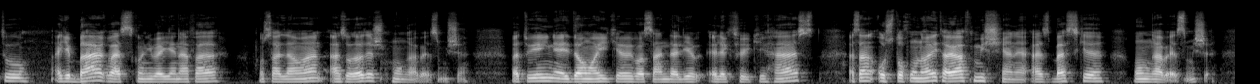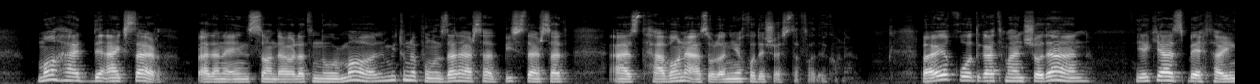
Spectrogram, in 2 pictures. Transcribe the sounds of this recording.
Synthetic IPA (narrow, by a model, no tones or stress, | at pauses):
t̪ʰu | ʔæ̰ɟebæɾɣvæst̪kʰo̞niːbejenæfæɾ | mo̞sælːæmænæ̰zoːlɒːt̪ʰe̞ʃmoŋɢæ̰be̞̰zmḭʃḛ | væt̪ʰuːjeiːne̞d̪ɒːmhɒːjiːcʰe̞bɒːsænd̪ælieḛlect̪ʰɾicʰiːɦæst̪̚ | ʔæsænʔost̪o̞xunhɒːjet̪ʰæɾæfmiːʃcʰʲæneʔæzbæscʰemonɢæbḛzmiːʃe̞̰ | mɒːɦæd̪ːe̞æcsæɾ | b̥æ̰d̪æneːnsɒːnd̪æɾhɒːlɒːt̪ʰenoɾmɒːlmiːt̪ʰune̞pʰunzd̪æd̪æɾsæd̪̚biːst̪d̪æɾsæd̪ | ʔæzt̪ʰævɒːneæzolɒːnijexo̞d̪eʃest̪e̞fɒ̰ːd̪e̞kʰo̞̥ne̞ | b̥æɾɒːje̞ɡod̪ɾæt̪ʰmænd̪ʃo̞d̪æn | je̞cʰiːæzbe̞ht̪ʰæɾiː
